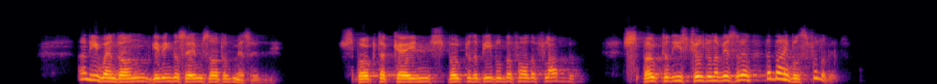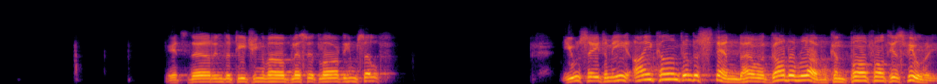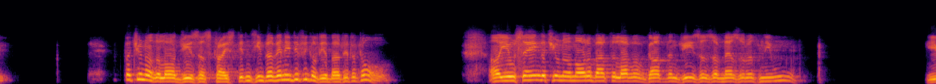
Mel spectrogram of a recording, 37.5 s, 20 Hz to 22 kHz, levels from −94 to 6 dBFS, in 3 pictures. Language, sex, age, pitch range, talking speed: English, male, 60-79, 150-200 Hz, 150 wpm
